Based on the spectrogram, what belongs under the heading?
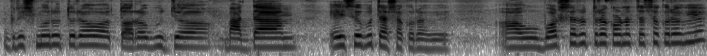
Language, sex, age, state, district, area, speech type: Odia, female, 18-30, Odisha, Malkangiri, urban, spontaneous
